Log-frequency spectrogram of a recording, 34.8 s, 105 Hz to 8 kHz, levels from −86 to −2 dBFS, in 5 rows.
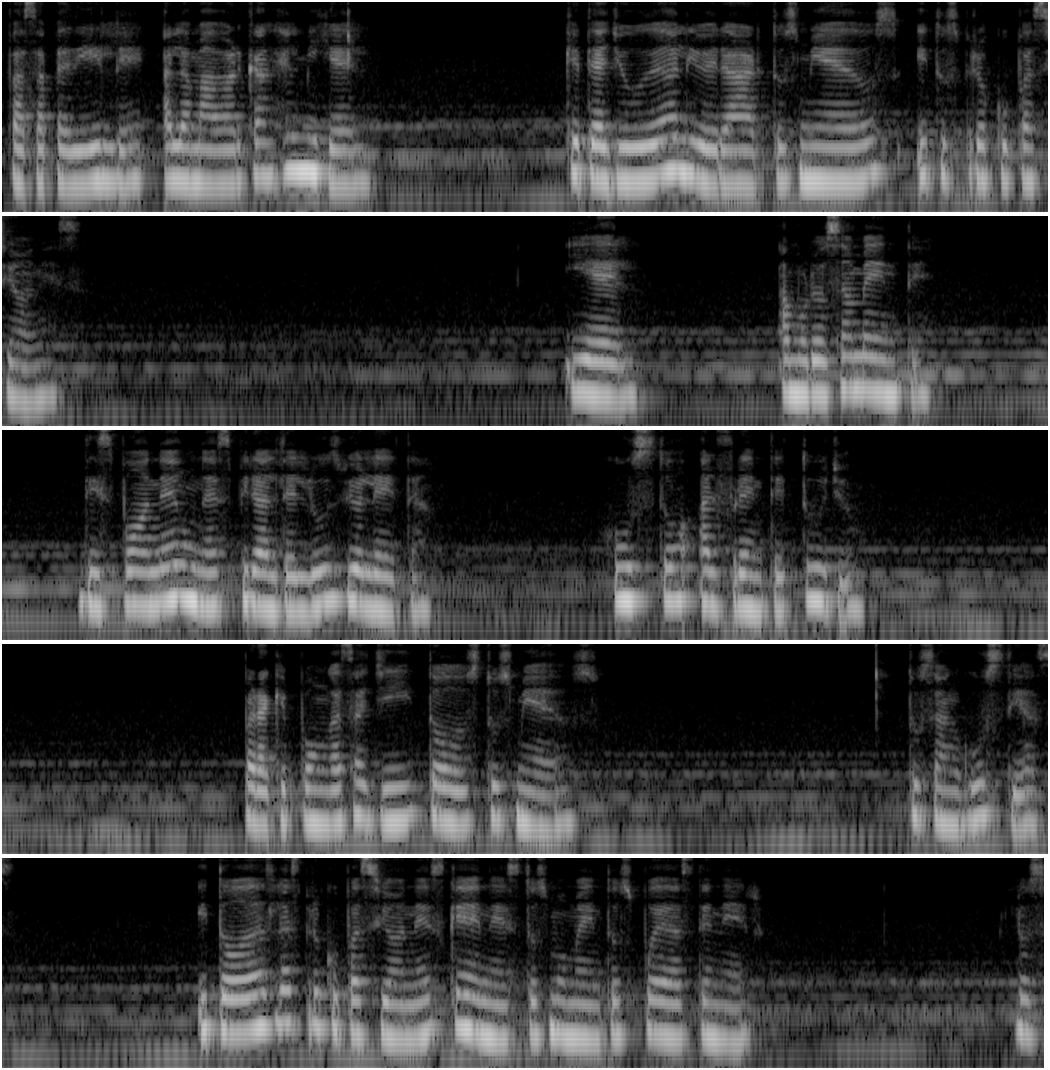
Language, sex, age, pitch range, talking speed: Spanish, female, 30-49, 155-210 Hz, 85 wpm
